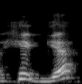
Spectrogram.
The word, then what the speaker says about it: hygge: Is it Hygge? Annie, have you heard of that? Oh yeah. So my Nordics have Hygge. Thank you. Thank you. That's the proper way.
